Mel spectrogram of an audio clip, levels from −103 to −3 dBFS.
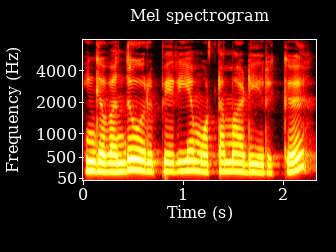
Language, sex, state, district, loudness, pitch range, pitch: Tamil, female, Tamil Nadu, Nilgiris, -14 LUFS, 185-205 Hz, 195 Hz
